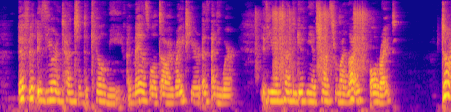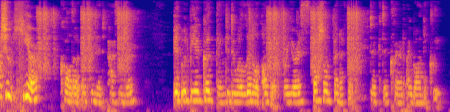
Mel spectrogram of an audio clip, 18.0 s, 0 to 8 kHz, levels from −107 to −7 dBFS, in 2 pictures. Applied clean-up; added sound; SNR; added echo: classical method WPE with log-MMSE.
